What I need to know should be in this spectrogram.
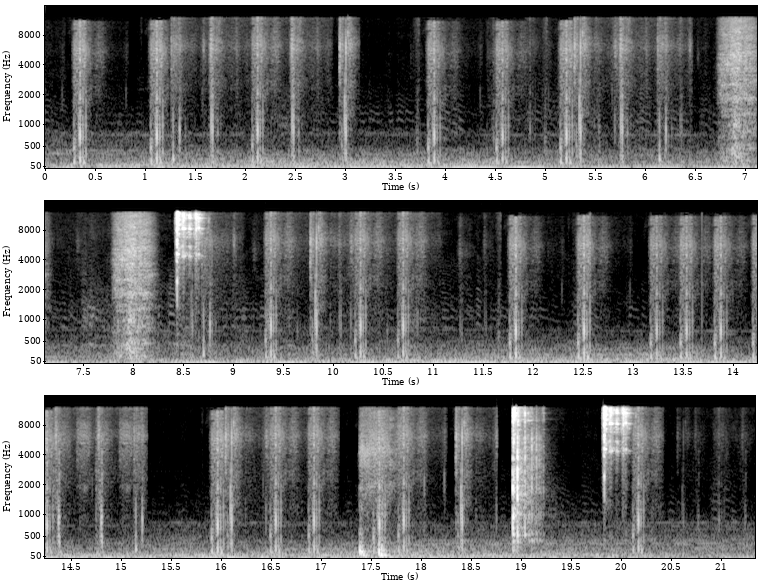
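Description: Footsteps fall on a concrete floor.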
